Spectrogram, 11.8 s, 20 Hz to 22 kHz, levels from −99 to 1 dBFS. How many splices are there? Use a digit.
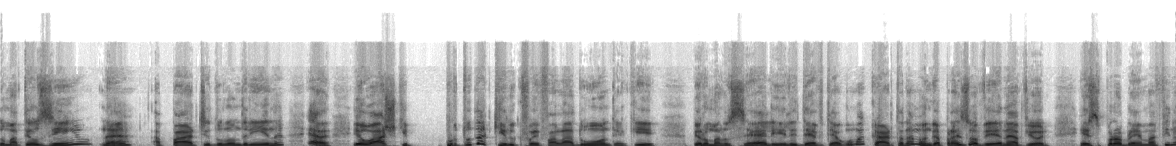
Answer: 1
